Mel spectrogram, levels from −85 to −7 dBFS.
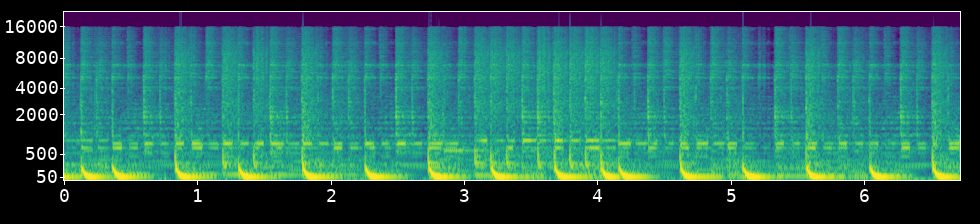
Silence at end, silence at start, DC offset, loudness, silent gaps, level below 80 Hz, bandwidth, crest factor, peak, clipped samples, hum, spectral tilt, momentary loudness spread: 0 s; 0 s; under 0.1%; -15 LUFS; none; -14 dBFS; 16.5 kHz; 12 dB; 0 dBFS; under 0.1%; none; -4.5 dB/octave; 3 LU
